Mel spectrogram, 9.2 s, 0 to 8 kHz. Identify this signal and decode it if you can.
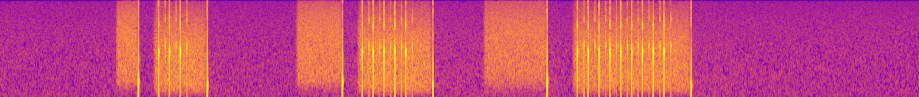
Pulse dialling, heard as a rotary dial, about 9 pulses a second. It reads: 3 5 9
